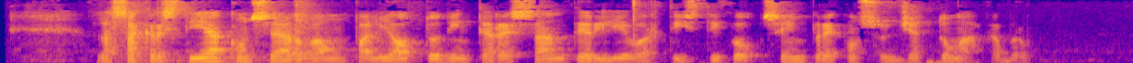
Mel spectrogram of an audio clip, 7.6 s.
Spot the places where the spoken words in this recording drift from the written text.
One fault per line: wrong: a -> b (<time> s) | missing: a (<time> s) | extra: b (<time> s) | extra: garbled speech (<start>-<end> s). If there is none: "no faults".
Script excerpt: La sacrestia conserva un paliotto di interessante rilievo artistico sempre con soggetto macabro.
no faults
